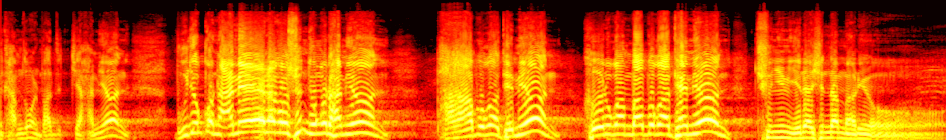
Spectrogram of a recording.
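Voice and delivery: loud, high, fervent pulpit exhortation; full-force preaching. Acted. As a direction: drive the amens home to the crowd.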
